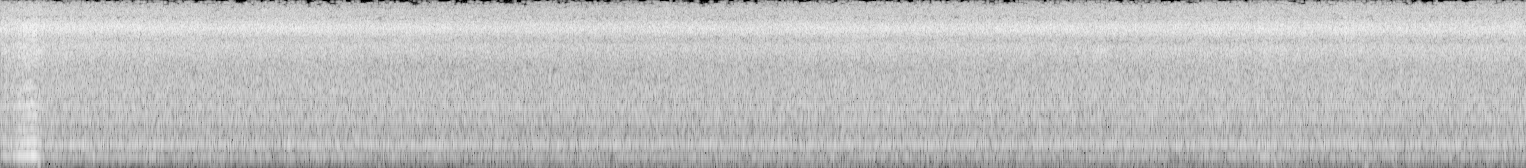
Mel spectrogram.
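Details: Honey bee swarm leaving a six-frame nucleus hive together with its queen, who is marked with a white dot, recorded live. Thousands of wings make a dense, unbroken droning hum that stays even throughout.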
